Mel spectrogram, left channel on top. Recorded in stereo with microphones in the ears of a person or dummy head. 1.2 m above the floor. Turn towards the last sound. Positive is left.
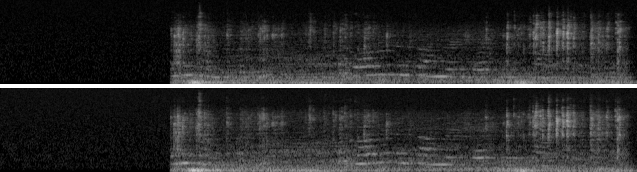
turn(degrees=-25)  # may be behind; listen again after turning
